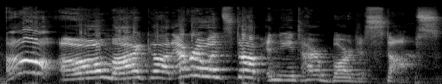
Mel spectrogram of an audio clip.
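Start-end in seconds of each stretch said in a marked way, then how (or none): 0.1-2.6 high, loud call to halt; astonished shout. Acted. Bartender stopping the brawl for the bar to hear, astonished shout. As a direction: shout to stop the whole room.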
